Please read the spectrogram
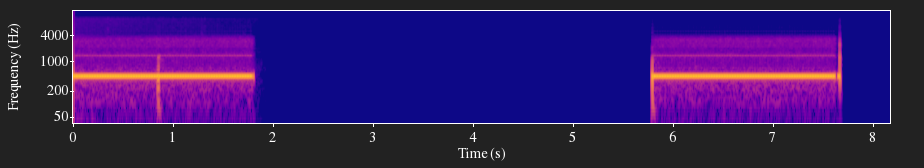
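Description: A telephone tone from placing a call: two steady, mid-pitched tone bursts, each about two seconds long, with a long silent gap between them. No voices.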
